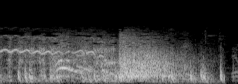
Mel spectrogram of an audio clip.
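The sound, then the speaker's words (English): A big stallion whinnies loudly in a long, wavering neigh that falls in pitch, then breaks into shorter snorting bursts as it throws its rider. “You're pretty smart, whistling to that horse, making him throw me.”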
